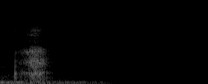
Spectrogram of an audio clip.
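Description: A man's single short, breathy gasp just after the start.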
